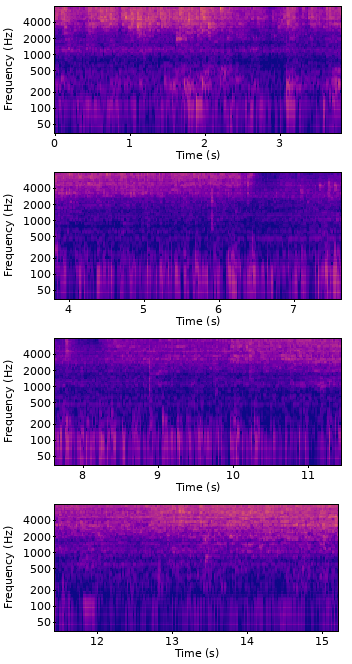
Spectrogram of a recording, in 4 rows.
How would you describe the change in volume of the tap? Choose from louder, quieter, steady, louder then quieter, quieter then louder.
quieter then louder.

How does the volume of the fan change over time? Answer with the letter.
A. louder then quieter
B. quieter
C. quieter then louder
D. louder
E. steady
A.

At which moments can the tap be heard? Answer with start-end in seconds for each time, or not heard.
0.0-15.1.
